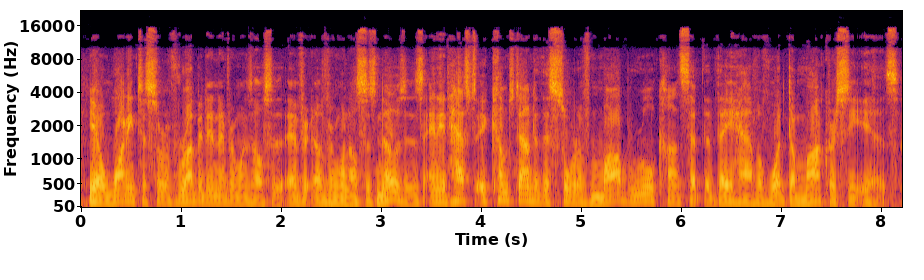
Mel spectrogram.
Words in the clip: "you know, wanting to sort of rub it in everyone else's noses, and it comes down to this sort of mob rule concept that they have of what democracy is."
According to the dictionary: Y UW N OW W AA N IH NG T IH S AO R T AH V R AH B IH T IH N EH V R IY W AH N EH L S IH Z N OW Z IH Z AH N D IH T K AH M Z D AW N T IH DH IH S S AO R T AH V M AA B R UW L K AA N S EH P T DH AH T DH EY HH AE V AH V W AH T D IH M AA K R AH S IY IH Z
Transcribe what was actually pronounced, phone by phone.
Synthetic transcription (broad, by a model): Y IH N OW W AA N IH NG T IH S AO R T AH V R AH B IH T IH N EH V R IY W AH N EH L S IH Z N OW Z IH Z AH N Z IH T K AH M Z D AW N T IH DH IH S S AO R T AH V M AA B R UW L K AA N S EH P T DH AH T DH EY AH V AH V W AH T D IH M AA K R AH S IY IH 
